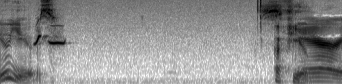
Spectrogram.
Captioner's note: whistle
